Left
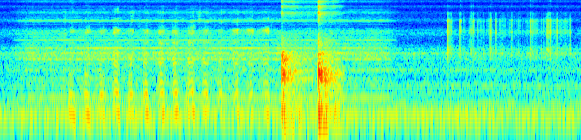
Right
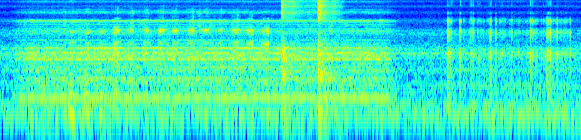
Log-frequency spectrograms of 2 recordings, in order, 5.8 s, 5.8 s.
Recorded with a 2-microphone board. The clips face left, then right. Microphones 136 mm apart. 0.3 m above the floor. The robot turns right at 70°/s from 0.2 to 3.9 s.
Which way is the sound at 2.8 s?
65° left (ahead or behind).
